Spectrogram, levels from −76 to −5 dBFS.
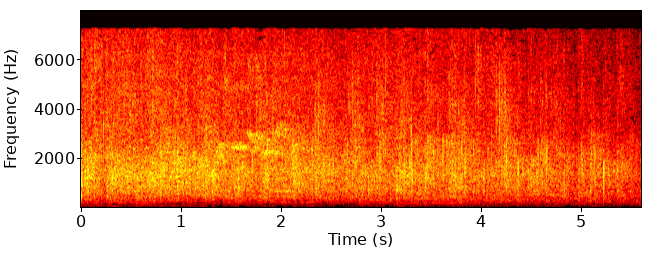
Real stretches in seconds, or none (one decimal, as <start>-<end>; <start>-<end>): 2.5-5.6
